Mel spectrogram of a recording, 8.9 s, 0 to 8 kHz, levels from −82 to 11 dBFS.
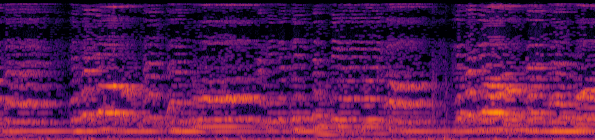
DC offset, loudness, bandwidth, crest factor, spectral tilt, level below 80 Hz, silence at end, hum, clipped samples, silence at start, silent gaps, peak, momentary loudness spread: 0.7%; -25 LUFS; 8 kHz; 18 dB; -5 dB/octave; -52 dBFS; 0 s; none; under 0.1%; 0 s; none; -6 dBFS; 11 LU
